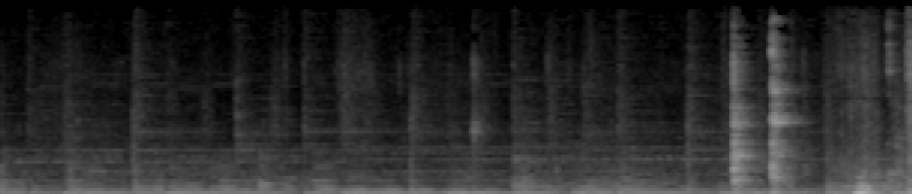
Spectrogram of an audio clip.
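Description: Soft instrumental background music with held notes. About five seconds in come two sharp clinks, a metal spoon against a small ceramic bowl.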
